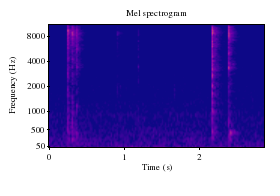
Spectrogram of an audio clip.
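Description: Two relays inside a Kenwood PWR18-2TP power supply click together in sharp pairs, one double snap, a pause with faint ticks, then another close double click in a quiet room.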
